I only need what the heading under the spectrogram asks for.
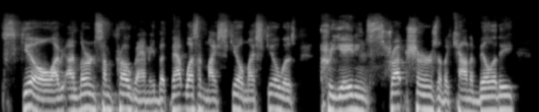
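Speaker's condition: Cleft palate; congenital cleft palate

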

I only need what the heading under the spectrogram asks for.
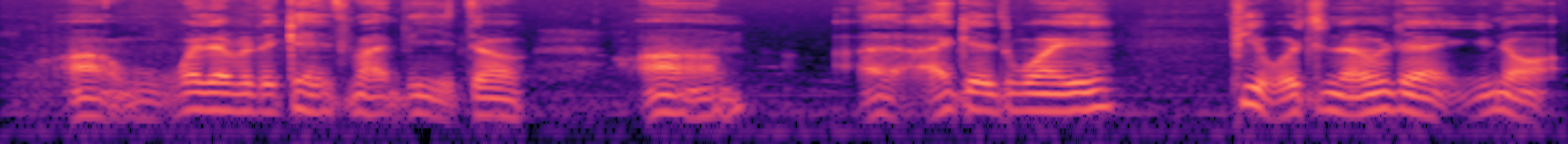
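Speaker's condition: Spastic quadriplegia cerebral palsy

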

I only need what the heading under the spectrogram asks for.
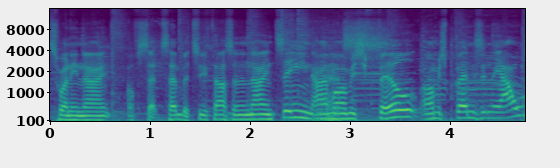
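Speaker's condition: No condition

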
